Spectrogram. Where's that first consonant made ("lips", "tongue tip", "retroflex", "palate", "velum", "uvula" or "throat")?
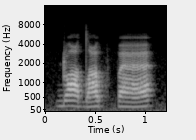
retroflex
